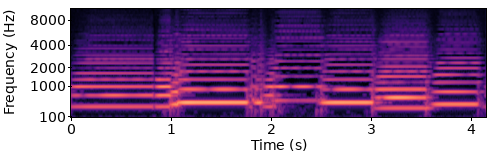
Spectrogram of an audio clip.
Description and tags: Accordeon melodic riff/phrase. Recorded with binaural mics + Core Sound Mic2496 preamp +iRiver H140.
